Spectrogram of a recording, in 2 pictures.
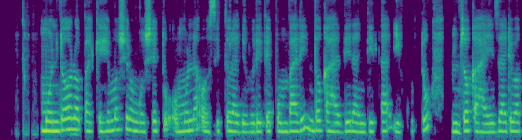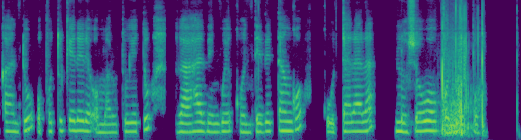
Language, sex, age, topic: Oshiwambo, female, 18-24, finance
